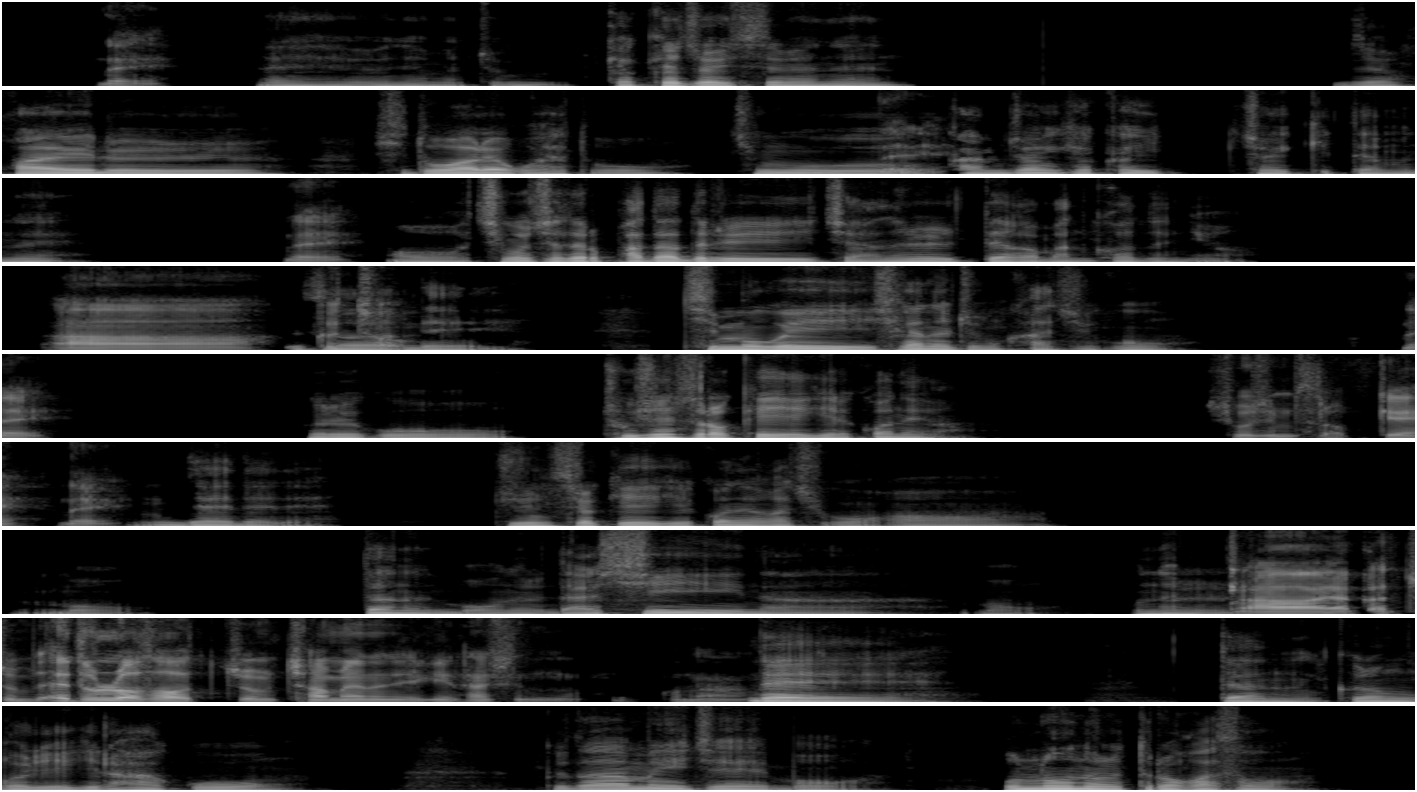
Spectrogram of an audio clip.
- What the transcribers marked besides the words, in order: tapping
- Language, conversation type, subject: Korean, unstructured, 친구와 갈등이 생겼을 때 어떻게 해결하나요?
